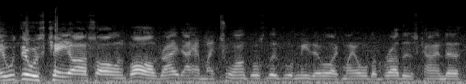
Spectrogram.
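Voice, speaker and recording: A fairly high-pitched man with a Boston accent at a fairly quick pace, with noticeable background noise and audible room echo. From Boston, South Boston. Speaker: former prisoner sharing life story. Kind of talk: interview testimony.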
